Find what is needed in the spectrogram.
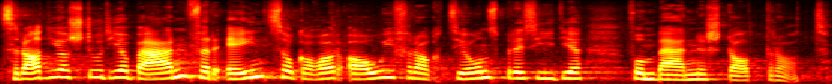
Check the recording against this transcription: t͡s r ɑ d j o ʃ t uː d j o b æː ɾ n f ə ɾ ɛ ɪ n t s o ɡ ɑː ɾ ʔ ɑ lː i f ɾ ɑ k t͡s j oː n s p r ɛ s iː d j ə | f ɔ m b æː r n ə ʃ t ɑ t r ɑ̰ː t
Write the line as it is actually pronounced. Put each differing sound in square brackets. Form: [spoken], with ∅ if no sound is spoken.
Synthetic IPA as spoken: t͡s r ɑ d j o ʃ t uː d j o b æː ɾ n f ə ɾ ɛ ɪ n t s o ɡ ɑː ɾ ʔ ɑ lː i f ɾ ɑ k t͡s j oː n s p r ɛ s iː d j ə | f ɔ m b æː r n ə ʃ t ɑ t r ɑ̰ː t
